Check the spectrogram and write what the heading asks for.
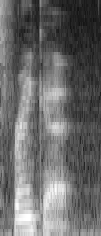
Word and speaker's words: Frnka: I'm here in studio with the one, the only, the Alex Frnka.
